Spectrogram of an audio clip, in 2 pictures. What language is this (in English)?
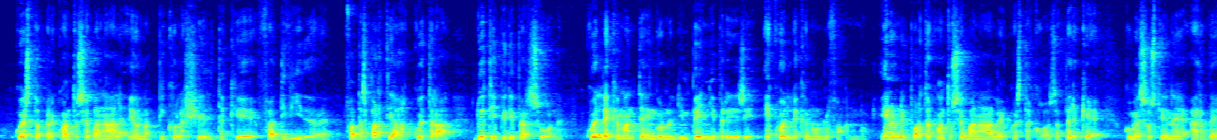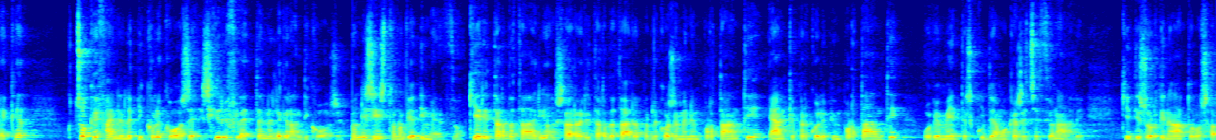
Italian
